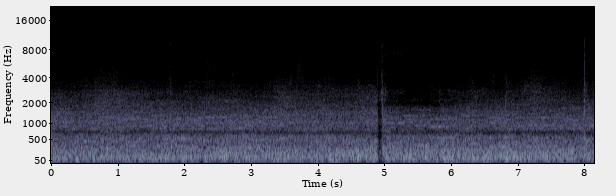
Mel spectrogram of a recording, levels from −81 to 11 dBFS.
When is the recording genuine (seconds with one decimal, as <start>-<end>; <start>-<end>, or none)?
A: none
